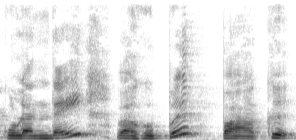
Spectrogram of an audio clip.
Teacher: அந்த பாக்குங்கிறது பார்த்தீங்கன்னா அரை மாத்திரை தான் ஒலிக்கும் அவ்வாறு குறைந்து ஒலிக்கும் உகரம் குற்றியல் உகரம் ஓகேங்களா இப்ப என்ன சொல்றாங்க அப்படின்னா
